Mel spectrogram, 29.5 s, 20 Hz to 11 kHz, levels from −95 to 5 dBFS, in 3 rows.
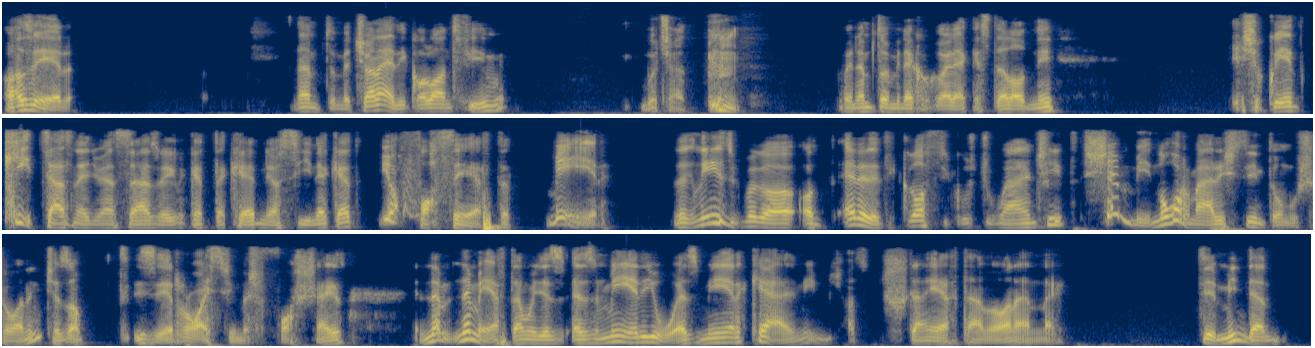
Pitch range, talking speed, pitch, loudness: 110-155 Hz, 130 wpm, 115 Hz, -17 LUFS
